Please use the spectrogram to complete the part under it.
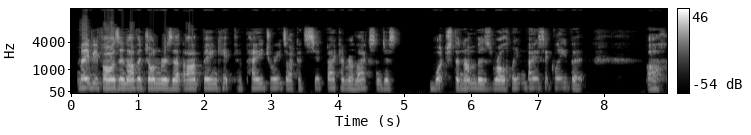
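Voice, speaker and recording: A man talking casually in a vlog update, rambling and correcting himself often. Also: fairly high pitch. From Australia. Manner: self-described monotone, rambling with frequent self-corrections. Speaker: author vlogging about his book launch. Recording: slightly dull lo-fi sound.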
